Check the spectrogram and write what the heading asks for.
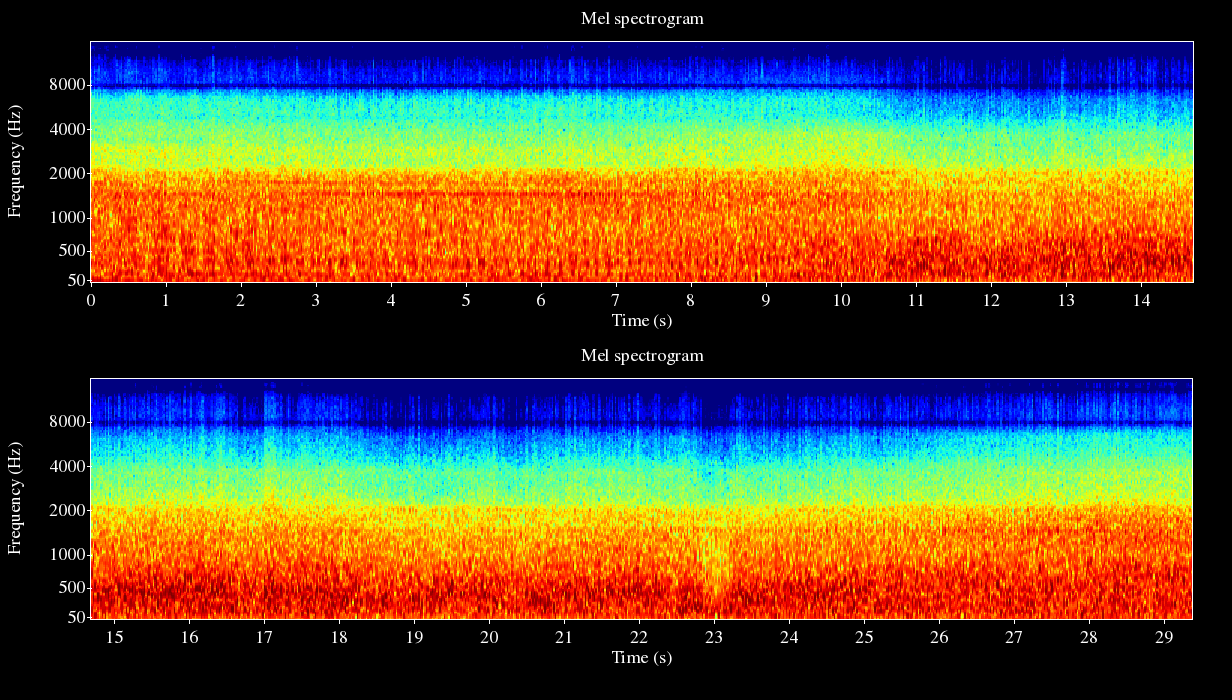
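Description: Paramotor engine and propeller running steadily in flight. For the first several seconds there is an even engine tone; from about ten seconds in it blurs into a steady rushing noise.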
